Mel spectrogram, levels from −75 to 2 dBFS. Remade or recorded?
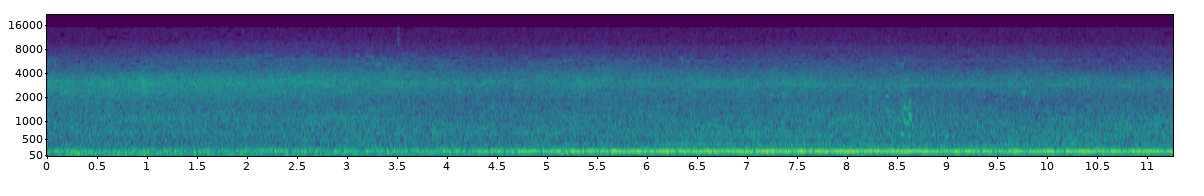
remade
